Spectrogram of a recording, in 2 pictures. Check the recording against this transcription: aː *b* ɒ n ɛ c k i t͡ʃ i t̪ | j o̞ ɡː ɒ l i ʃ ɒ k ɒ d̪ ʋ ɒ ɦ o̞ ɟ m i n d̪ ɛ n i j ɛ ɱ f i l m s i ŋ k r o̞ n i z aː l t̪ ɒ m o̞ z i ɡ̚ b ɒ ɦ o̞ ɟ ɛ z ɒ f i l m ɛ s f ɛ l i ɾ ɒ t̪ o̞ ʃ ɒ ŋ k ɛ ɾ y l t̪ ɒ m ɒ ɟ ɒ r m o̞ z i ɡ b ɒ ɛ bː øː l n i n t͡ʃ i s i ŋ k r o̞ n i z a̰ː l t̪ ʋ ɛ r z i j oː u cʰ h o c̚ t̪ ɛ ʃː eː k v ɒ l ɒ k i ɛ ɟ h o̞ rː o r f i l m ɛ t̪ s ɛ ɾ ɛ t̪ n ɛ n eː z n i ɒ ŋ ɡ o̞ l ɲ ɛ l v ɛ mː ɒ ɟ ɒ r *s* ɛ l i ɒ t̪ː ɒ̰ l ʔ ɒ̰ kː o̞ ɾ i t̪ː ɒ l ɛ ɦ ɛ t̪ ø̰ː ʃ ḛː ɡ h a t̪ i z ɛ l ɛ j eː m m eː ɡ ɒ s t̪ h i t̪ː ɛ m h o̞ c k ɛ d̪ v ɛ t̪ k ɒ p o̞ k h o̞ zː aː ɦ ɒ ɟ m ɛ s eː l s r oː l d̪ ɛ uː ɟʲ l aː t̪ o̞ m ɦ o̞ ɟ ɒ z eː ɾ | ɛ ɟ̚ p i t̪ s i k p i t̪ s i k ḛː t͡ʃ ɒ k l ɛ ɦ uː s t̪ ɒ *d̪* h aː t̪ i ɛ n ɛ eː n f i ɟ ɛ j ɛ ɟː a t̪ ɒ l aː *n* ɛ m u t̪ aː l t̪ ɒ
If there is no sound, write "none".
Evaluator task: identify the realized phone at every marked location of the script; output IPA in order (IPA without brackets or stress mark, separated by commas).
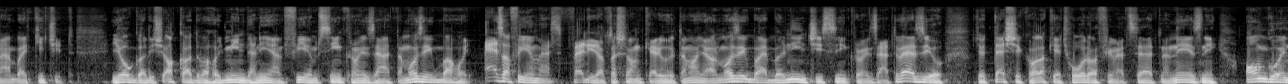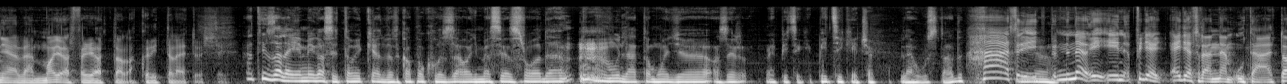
b, f, d̪, nː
